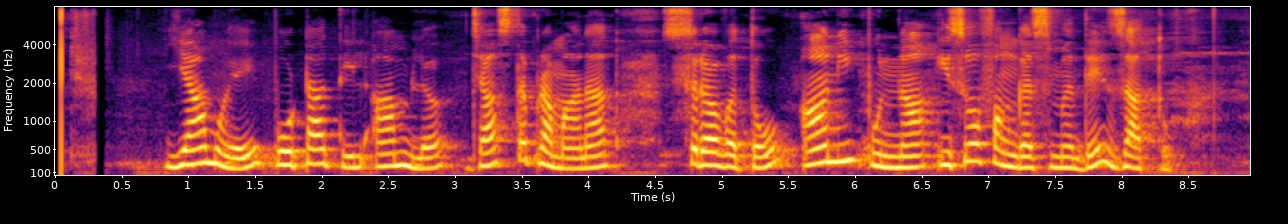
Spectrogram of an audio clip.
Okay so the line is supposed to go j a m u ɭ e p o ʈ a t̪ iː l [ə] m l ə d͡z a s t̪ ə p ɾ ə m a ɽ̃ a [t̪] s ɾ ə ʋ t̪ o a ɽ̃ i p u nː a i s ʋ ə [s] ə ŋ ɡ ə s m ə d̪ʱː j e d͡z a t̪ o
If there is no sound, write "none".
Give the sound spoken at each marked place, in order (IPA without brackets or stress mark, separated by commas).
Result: a, t̪, f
